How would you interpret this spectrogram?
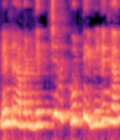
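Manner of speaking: ordinary delivery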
